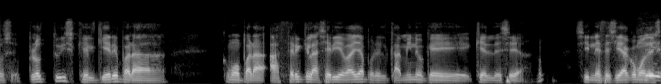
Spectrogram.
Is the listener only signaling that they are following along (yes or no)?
yes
